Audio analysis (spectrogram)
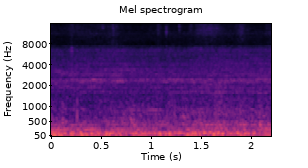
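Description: A speeding train rushes past at close range, a loud, steady roar of rumbling wheels and rail noise that fills the whole moment with no break.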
